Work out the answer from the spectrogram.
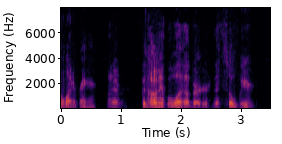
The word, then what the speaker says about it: Whataburger: Waterburger? No, not water.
